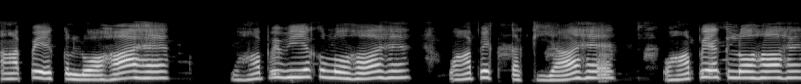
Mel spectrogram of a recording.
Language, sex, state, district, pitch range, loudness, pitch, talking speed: Hindi, male, Bihar, Araria, 245-305 Hz, -14 LUFS, 280 Hz, 165 wpm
